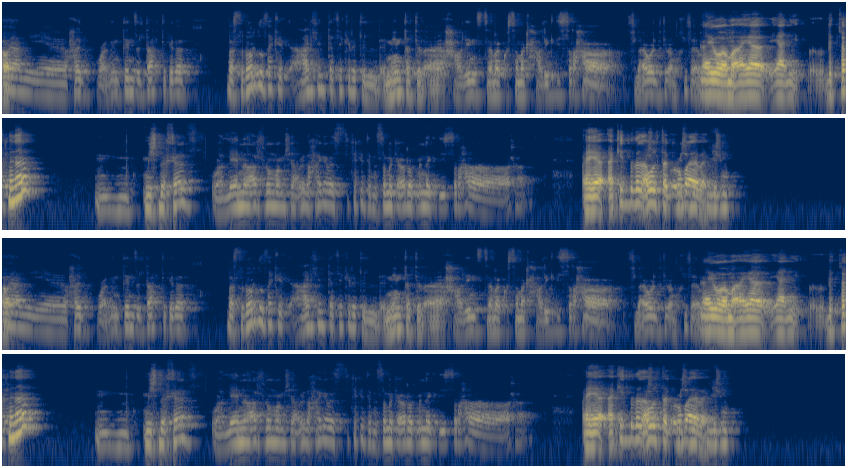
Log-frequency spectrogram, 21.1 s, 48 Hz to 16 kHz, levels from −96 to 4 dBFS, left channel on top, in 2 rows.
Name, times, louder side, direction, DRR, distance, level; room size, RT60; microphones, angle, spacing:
voice 1, 0.0-2.3 2.8-8.8 11.7-14.7 15.1-17.1 18.5-18.7 19.0-19.6, left 1 dB, 25° left, 7 dB, 2.3 m, -40 dB
voice 2, 8.7-10.9 17.8-19.4, left 3 dB, 85° left, 10 dB, 2.1 m, -24 dB
16.0 x 15.0 x 5.0 m, 0.36 s
head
